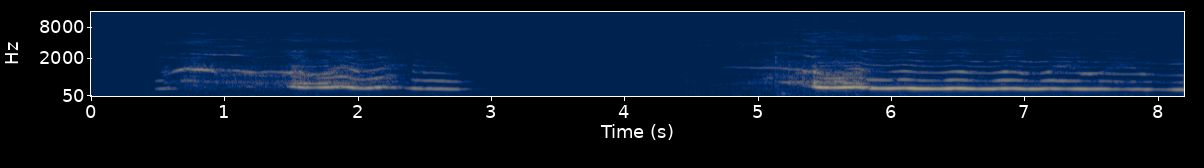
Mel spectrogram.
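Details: A big Doberman cries while its sister is in surgery, giving two long, wavering, harmonic howls: a rising and falling wail lasting about two seconds, a pause of silence, then a louder, steadier moan that gradually sinks in pitch.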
